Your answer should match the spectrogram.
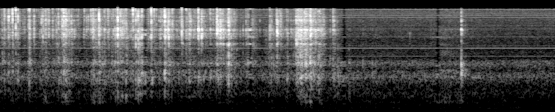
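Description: Packaging of a small miniature being opened by hand: a run of quick crackling and rustling for about two and a half seconds, then quieter, with a single small click shortly before the end.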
